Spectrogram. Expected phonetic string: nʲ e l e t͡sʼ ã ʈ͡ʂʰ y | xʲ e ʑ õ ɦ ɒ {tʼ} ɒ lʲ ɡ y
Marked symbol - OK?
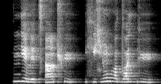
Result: no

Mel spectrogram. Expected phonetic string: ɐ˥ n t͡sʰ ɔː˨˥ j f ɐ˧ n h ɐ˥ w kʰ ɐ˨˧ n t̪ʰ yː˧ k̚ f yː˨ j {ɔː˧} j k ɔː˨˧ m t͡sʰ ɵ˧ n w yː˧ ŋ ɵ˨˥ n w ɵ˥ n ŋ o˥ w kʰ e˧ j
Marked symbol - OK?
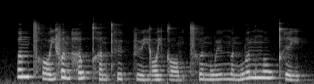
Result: yes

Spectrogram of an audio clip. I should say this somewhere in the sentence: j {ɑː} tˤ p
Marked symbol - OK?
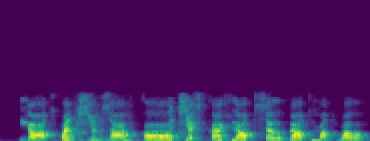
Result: yes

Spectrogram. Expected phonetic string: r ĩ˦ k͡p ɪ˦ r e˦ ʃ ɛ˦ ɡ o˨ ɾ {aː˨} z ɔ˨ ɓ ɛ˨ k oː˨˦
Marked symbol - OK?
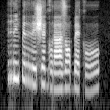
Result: yes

